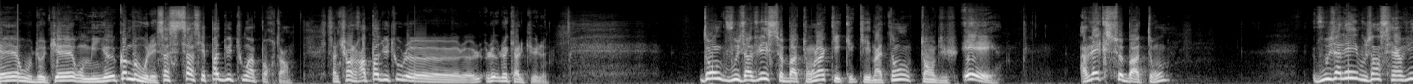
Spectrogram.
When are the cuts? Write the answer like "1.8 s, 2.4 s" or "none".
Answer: 9.6 s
